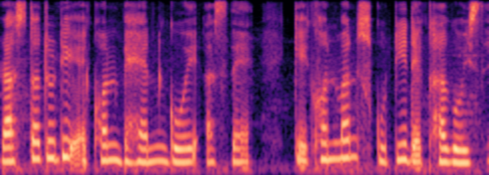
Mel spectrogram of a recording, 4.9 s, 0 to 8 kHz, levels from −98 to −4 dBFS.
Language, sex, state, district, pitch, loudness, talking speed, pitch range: Assamese, female, Assam, Kamrup Metropolitan, 240 Hz, -18 LUFS, 110 wpm, 230-275 Hz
